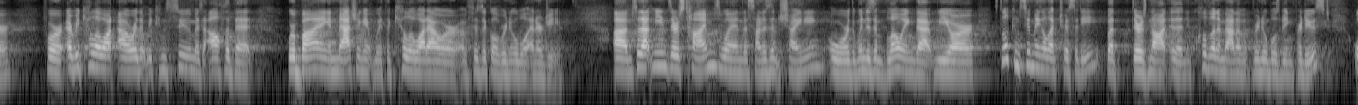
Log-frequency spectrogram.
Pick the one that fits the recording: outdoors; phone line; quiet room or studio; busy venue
busy venue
